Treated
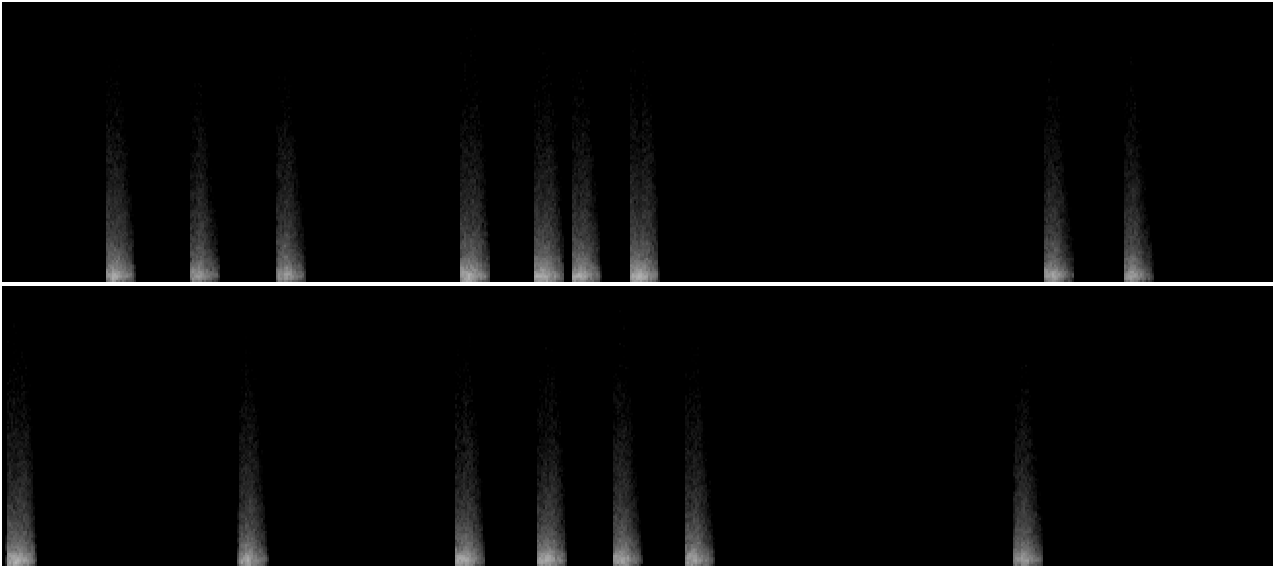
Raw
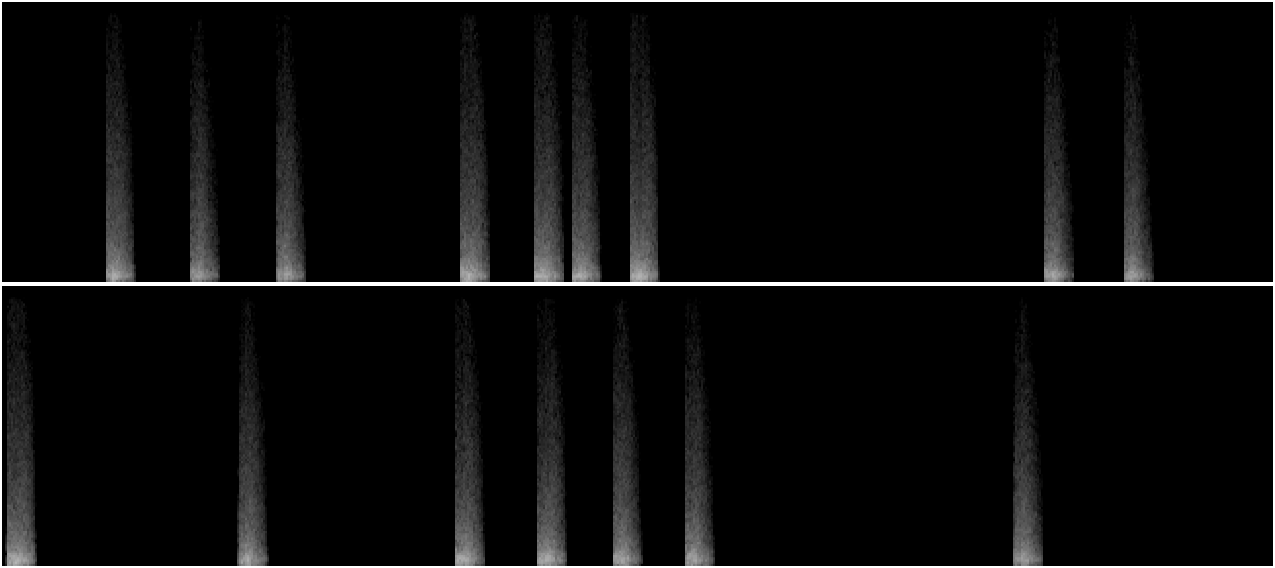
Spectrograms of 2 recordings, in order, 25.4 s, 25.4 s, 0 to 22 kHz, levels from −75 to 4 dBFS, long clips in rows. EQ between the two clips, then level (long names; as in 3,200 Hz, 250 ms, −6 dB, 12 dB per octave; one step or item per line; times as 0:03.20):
high-shelf EQ 2,300 Hz −9 dB
0.0 dB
